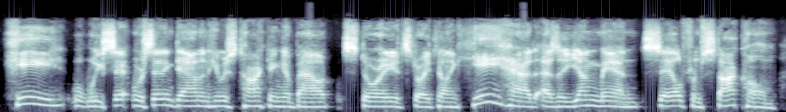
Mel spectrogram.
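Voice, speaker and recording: A middle-aged man telling an anecdote as a podcast guest, lively, acting out the dialogue in it. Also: on the high side, moderate pace, few pauses, no echo. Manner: animated anecdote teller, acts out quoted dialogue. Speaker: guest, storytelling consultant. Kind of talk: podcast interview storytelling.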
